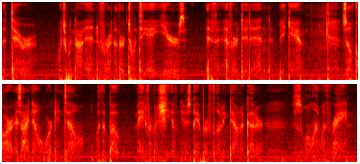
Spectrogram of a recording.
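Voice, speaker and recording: Someone is whispering. Noticeable background noise sits behind the voice. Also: moderate pace. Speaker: ASMR reader. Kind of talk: ASMR book reading. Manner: whispered or soft-spoken.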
